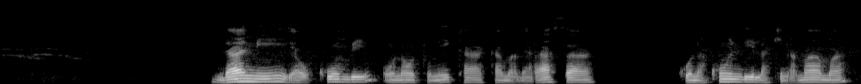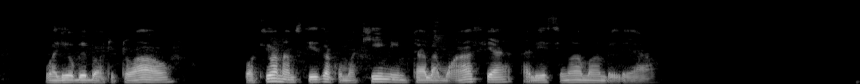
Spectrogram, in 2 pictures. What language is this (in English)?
Swahili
